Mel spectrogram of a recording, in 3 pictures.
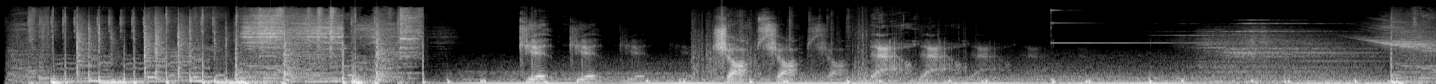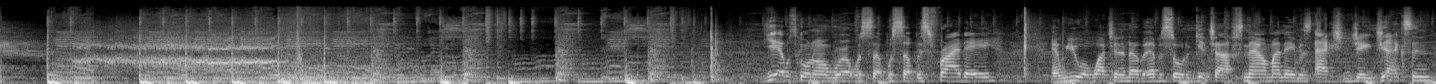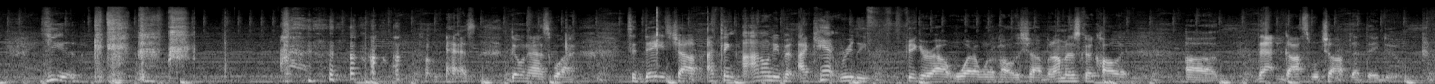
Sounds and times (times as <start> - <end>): Drum kit: 0.1 - 12.0, 12.8 - 23.4, 28.0 - 43.0
Bass drum: 0.5 - 15.2.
